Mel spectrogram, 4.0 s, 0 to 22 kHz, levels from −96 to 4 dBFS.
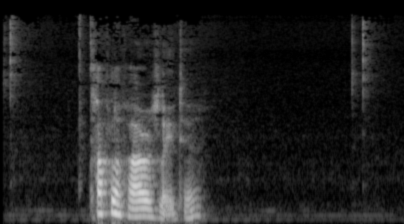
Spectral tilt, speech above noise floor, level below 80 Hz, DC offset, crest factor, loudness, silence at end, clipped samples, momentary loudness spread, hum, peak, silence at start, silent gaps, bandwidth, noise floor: -6.5 dB/octave; 51 dB; -62 dBFS; under 0.1%; 20 dB; -18 LUFS; 2.05 s; under 0.1%; 26 LU; none; -2 dBFS; 0.1 s; none; 16.5 kHz; -68 dBFS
